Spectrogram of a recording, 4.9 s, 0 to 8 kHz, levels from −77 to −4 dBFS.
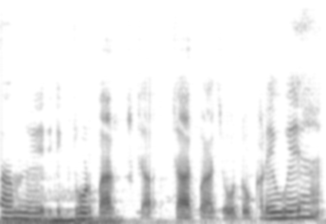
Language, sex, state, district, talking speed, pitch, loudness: Hindi, female, Bihar, Darbhanga, 120 wpm, 215 Hz, -34 LUFS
